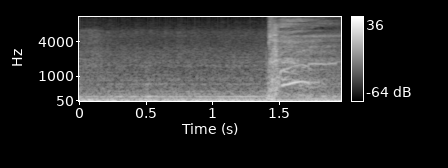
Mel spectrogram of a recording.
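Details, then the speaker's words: 1986 Nissan 300ZX, flood car, first drive in 13 years, weak brakes: rolling with steady engine rumble, sudden sharp pop and short squeaky ring from the right rear; rear clunk, cause unknown. "that doesn't sound good man something going on on that right side rear"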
